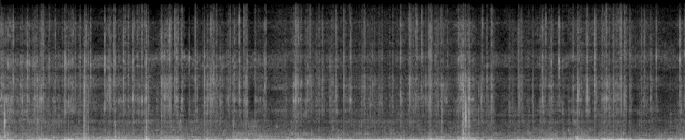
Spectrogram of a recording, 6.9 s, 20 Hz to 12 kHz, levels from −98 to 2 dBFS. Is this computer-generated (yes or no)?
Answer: yes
